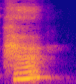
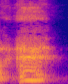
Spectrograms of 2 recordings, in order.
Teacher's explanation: हा की आवाज जबर के साथ बाहर निकलती है और आ अंदर ही रहती है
